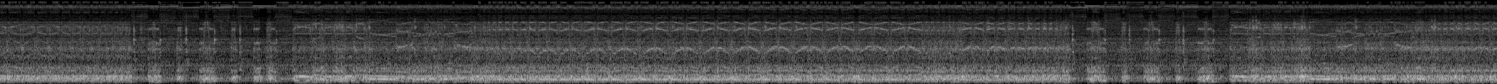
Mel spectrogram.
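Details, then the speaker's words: 3D printer before installing NEMA 17 stepper vibration dampers between motor and mount: high, warbling, strident whine shifting pitch as the axes move, stepper vibration ringing through the undamped frame; dampers later made it a dull, non-disturbing sound. "on va faire un test de son avec l'imprimante on va déplacer les axes tout simplement puis on va regarder quel est le niveau sonore de l'imprimante"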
